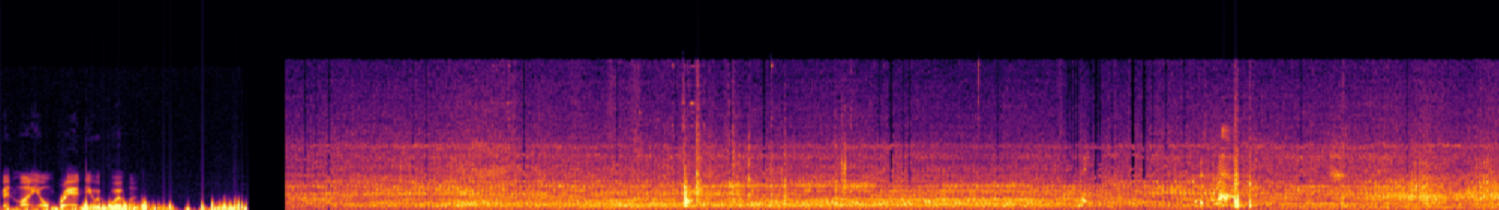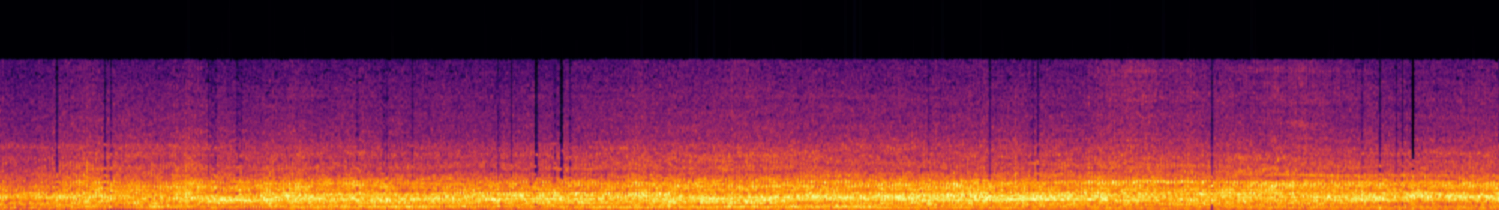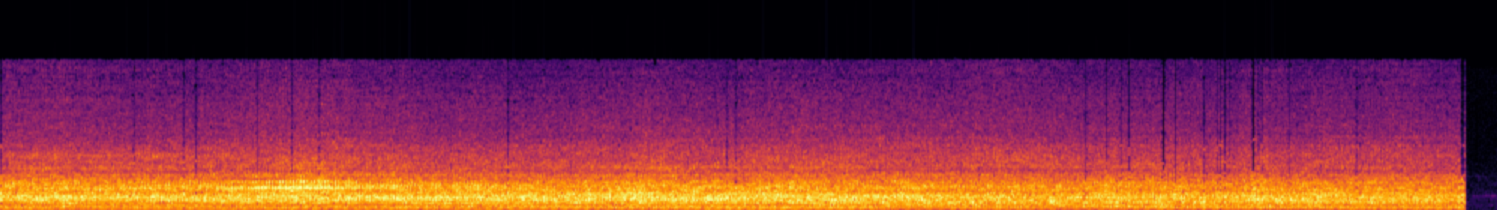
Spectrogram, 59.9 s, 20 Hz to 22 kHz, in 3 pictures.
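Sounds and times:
tractor engine running: 3.8 - 59.6.

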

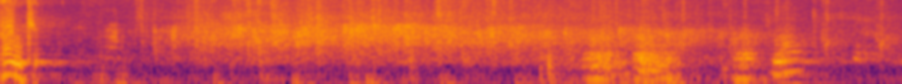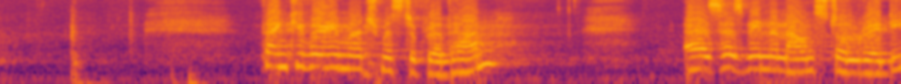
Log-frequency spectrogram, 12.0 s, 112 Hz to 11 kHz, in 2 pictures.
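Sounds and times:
audience applauding: 0.9 - 6.3.

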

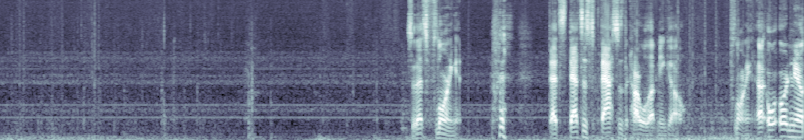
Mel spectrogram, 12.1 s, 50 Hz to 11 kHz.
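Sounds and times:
faint steady whine: 0.0 - 12.0.

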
